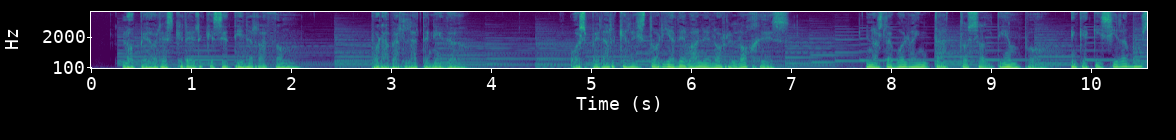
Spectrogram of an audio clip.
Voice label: spanish voiceover locutor españa

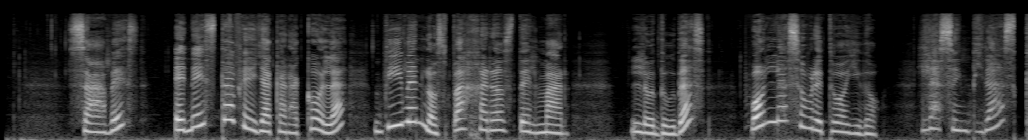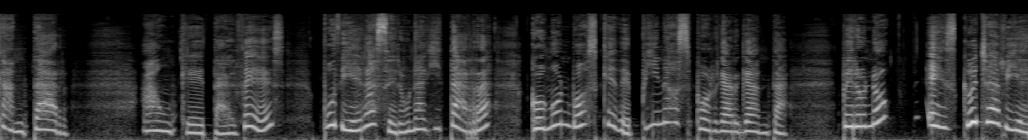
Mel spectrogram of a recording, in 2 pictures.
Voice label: locutora infantil latin american child voice

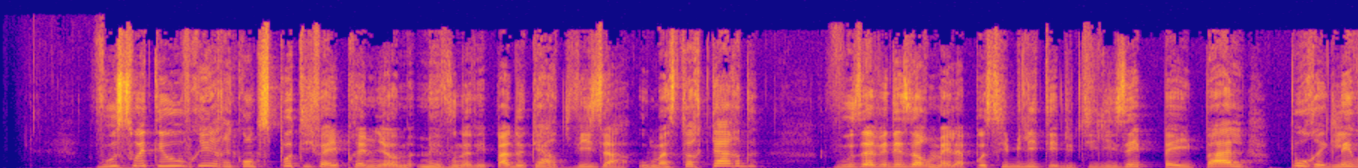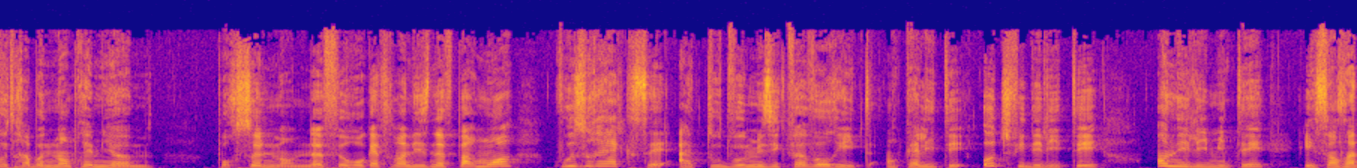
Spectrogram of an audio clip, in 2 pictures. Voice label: locutora francesa

